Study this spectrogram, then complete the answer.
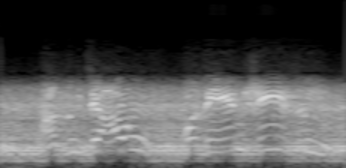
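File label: German player friendly fire mood high, speech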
